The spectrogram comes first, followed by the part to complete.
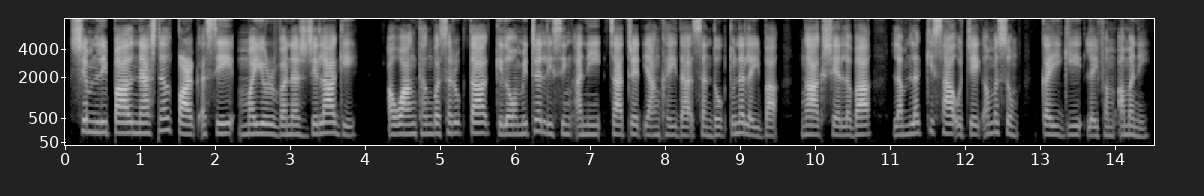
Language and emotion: Manipuri, neutral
